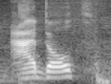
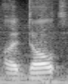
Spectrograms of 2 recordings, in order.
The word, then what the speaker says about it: adult: as to say what whether you choose a pronounced like adult or adult you are correct just as you'd be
